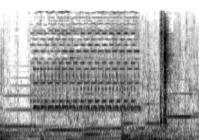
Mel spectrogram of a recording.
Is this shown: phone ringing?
yes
